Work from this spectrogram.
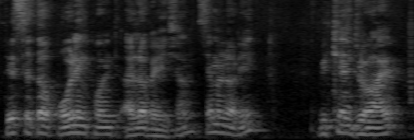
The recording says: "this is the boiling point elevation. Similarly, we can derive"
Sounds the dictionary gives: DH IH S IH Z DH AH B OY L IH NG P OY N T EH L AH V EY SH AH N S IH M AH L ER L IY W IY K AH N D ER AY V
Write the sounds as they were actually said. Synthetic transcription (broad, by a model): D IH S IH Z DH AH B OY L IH NG P OY N T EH L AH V EY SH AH N S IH M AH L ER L IY W IY K AH N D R AY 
